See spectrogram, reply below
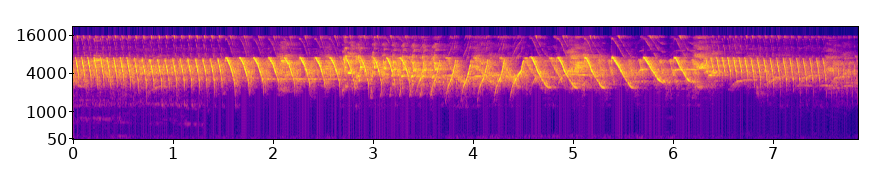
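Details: Panda canary delivering a long, nonstop rolling song: dense, high buzzy trill of quick repeated strokes, changing pattern midway and fading slightly at the end.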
